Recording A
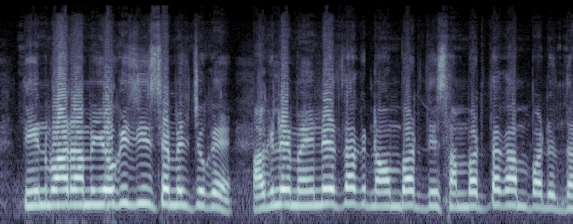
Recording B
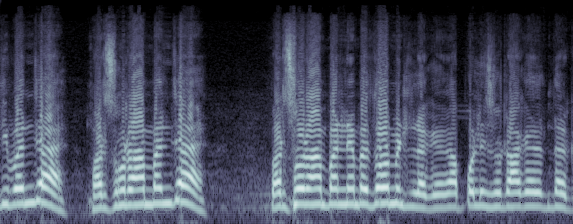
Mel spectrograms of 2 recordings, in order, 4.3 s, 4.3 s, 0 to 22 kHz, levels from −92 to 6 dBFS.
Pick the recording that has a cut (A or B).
A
